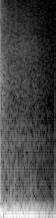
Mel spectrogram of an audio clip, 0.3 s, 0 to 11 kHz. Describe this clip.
Instrument samples > Percussion
kick loudfat 1
The original file is superior. ______ It has a clicky attack and a deep bass sustain. It is an interesting kick. I will create more bass drums/ kicks from it.
attack, bass, bass-drum, bassdrum, beat, death-metal, drum, drums, fat-drum, fatdrum, fat-kick, fatkick, forcekick, groovy, headsound, headwave, hit, kick, mainkick, metal, natural, Pearl, percussion, percussive, pop, rhythm, rock, thrash, thrash-metal, trigger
